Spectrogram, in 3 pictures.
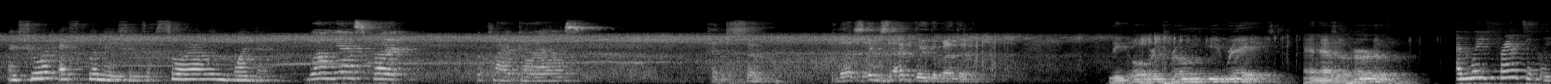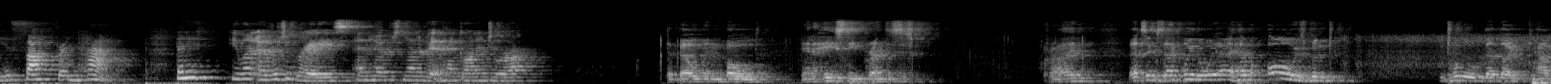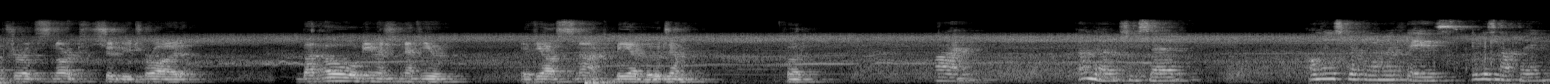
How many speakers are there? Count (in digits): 5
